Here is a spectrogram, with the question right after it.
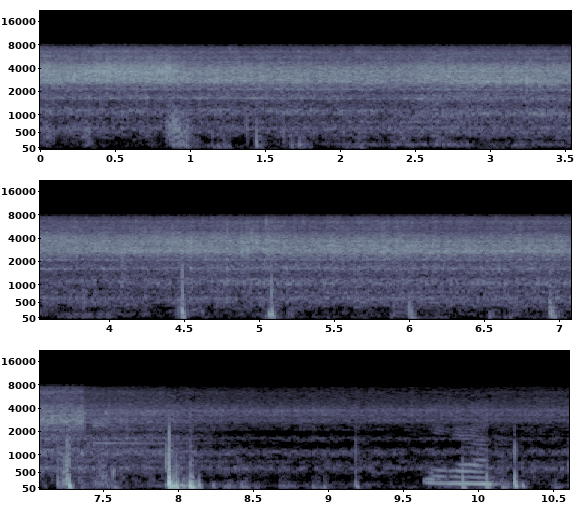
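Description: Tomato and coriander hit a hot pan for togari bhat, a steady loud sizzle and hiss that drops in level partway through, with a few clacks and stirring knocks near the end.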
